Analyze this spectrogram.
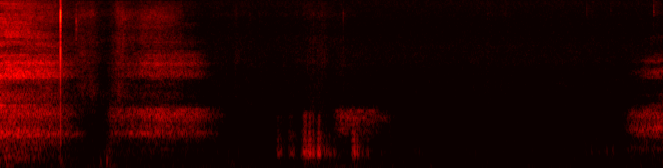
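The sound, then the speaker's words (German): A person yawns loudly with an open mouth: a long, breathy yawn, followed by a few short sniffs and breaths, a quiet pause, then the start of another drawn-out exhale at the end. “Jetzt gähne ich mal für dich mit.”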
